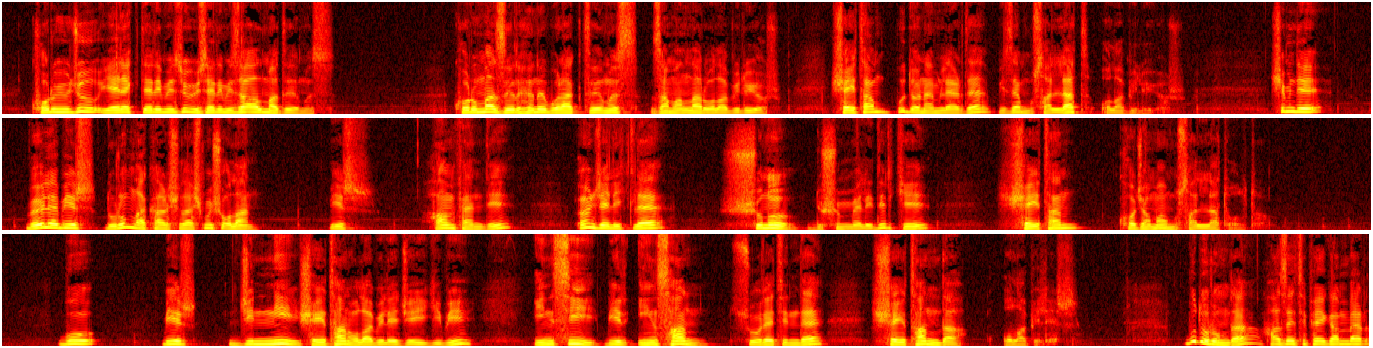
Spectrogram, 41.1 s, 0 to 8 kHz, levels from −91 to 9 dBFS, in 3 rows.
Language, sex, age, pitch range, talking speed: Turkish, male, 50-69, 135-190 Hz, 70 wpm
